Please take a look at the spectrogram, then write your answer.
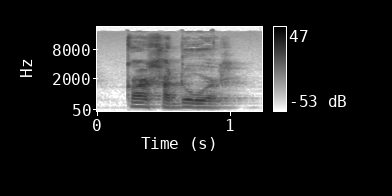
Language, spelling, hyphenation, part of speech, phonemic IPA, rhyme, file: Dutch, cargadoor, car‧ga‧door, noun, /ˌkɑr.ɣaːˈdoːr/, -oːr, Nl-cargadoor.ogg
- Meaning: an agent who looks after the logistics of loading cargo into a ship, usually in the role an intermediate between the ship's exploiter and the owner/transporter of the cargo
